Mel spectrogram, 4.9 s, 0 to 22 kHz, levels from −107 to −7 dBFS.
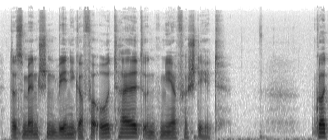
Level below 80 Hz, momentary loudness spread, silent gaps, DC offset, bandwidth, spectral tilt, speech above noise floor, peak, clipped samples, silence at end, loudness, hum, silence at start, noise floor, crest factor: -52 dBFS; 10 LU; none; under 0.1%; 16.5 kHz; -4.5 dB/octave; 32 dB; -6 dBFS; under 0.1%; 0 s; -25 LUFS; none; 0.15 s; -57 dBFS; 20 dB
